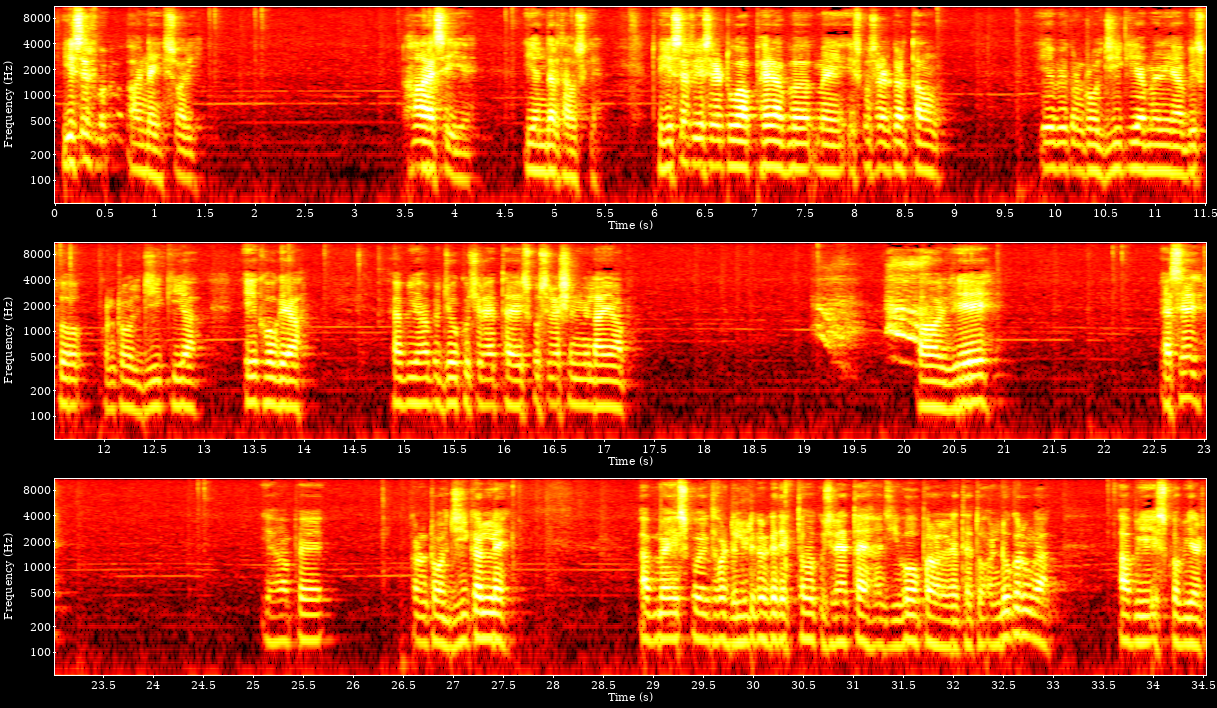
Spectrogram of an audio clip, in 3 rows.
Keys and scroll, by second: 10.4 ctrl+g, 27.4 ctrl+g, 32.6 ctrl+z.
